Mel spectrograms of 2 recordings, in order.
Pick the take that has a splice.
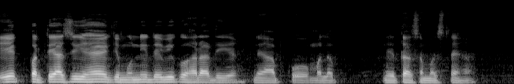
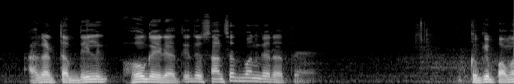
first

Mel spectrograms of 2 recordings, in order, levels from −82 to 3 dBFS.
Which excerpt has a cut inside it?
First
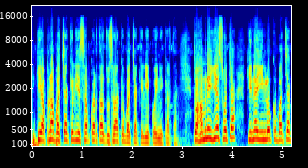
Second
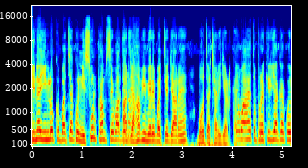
second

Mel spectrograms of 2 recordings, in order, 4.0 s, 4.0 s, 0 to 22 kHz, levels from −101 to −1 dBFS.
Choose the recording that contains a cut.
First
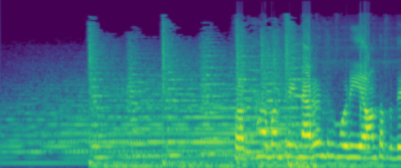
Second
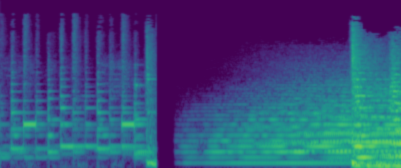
first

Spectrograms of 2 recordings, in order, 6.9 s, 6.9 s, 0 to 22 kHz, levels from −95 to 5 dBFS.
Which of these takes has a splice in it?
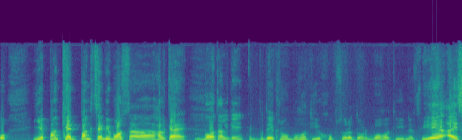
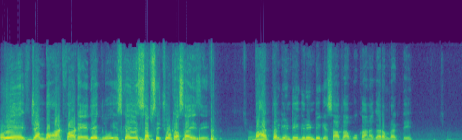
first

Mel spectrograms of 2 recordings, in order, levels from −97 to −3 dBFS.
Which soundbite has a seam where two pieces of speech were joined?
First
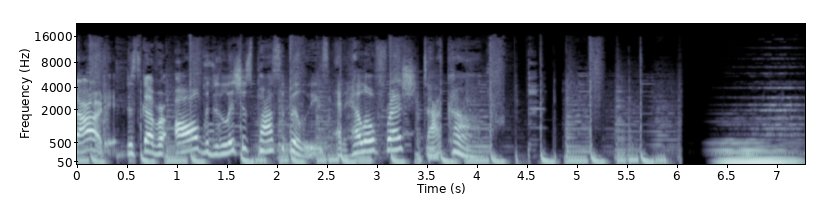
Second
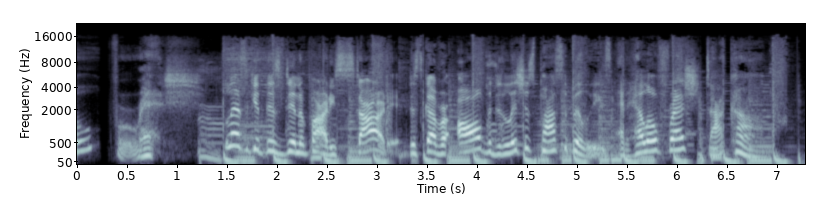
first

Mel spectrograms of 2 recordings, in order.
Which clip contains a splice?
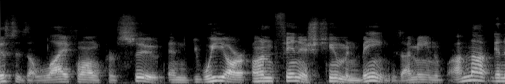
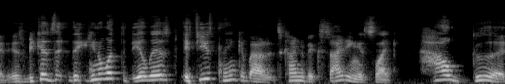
second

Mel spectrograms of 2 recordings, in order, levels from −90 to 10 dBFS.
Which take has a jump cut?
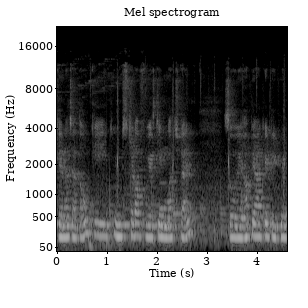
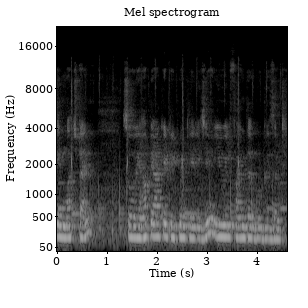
first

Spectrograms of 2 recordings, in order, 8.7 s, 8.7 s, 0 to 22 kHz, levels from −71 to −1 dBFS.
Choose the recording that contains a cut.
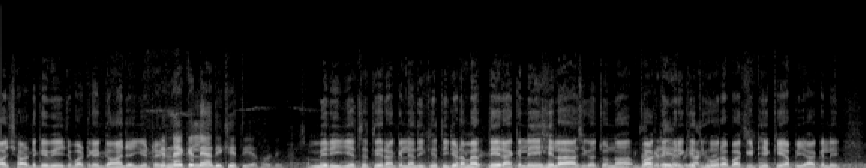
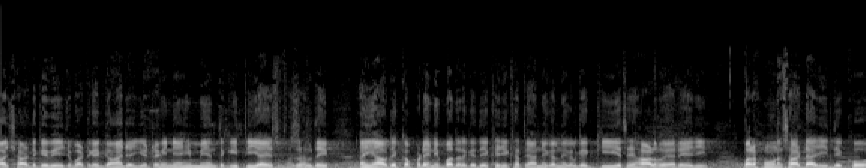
second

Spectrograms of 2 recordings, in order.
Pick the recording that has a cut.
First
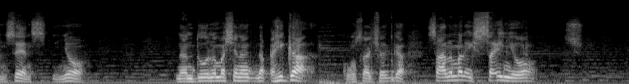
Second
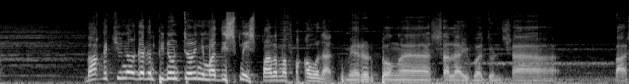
second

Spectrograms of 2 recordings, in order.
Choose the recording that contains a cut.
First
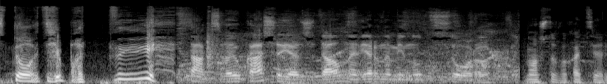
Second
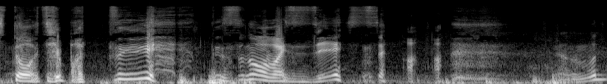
first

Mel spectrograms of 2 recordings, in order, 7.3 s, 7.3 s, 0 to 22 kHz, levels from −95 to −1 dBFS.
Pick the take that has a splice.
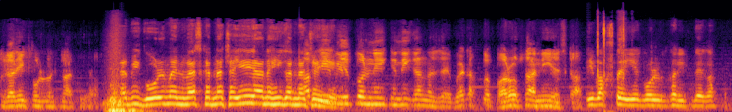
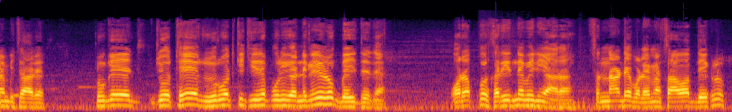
first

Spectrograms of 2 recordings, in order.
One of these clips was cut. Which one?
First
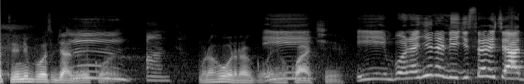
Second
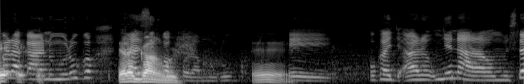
first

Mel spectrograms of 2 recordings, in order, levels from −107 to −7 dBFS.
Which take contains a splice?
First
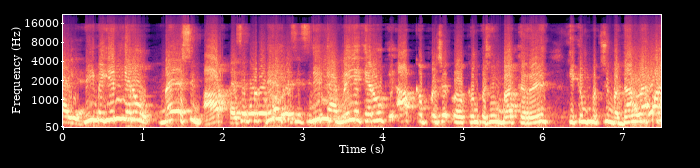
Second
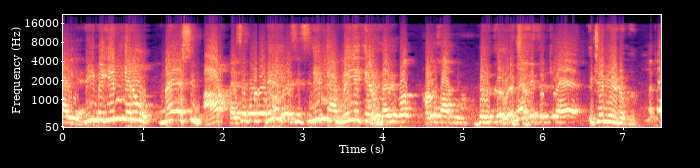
second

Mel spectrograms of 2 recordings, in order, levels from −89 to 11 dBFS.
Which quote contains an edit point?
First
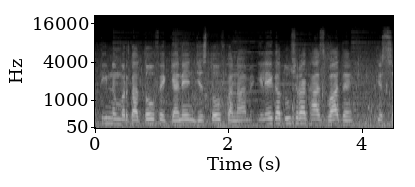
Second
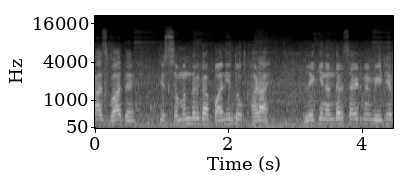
first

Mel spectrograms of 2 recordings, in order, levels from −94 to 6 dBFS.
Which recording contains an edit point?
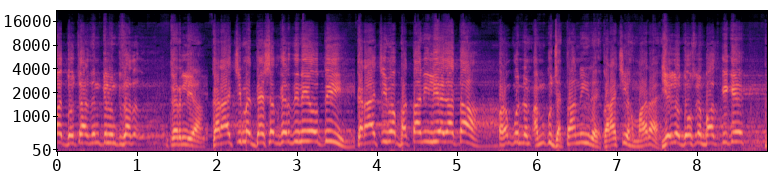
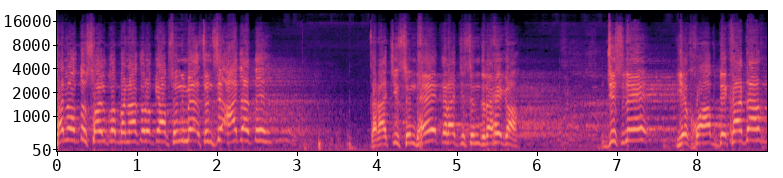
first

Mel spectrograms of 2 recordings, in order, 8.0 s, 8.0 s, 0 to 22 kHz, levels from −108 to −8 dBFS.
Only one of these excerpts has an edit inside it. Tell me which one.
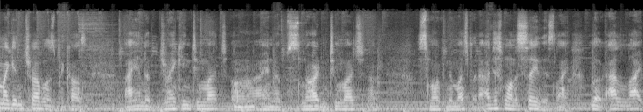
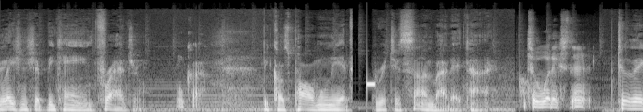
second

